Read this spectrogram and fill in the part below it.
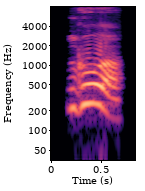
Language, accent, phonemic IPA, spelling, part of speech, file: Swahili, Kenya, /ŋ.ɡu.ɔ/, nguo, noun, Sw-ke-nguo.flac
- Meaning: 1. fabric 2. cloth (woven fabric) 3. clothing, clothes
